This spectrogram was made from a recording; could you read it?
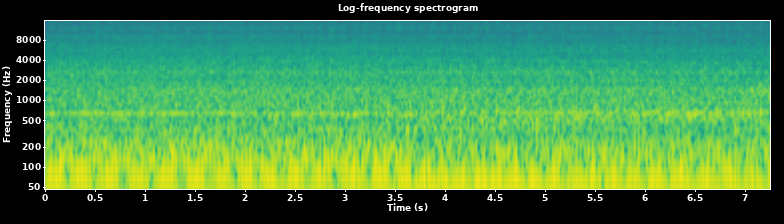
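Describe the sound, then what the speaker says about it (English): A tractor engine runs steadily in a flooded area after heavy rains, a loud, constant low drone with broadband noise and no talk. "a tractor was needed to make the trip to and from the flooded area"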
